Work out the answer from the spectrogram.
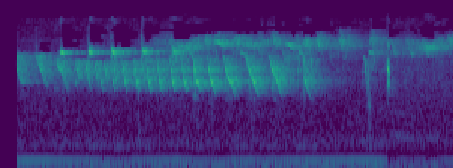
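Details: Adelaide's warbler (Setophaga adelaidae), endemic to Puerto Rico, singing in Sierra Bermeja, Cabo Rojo: a fast, high, thin trill of rapid notes for about two and a half seconds, ending in a couple of separate chips, over a low steady hum.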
